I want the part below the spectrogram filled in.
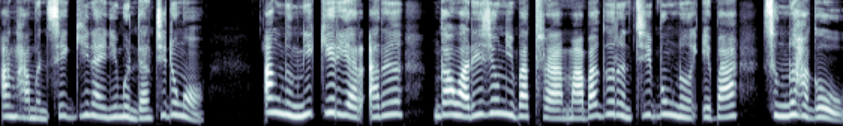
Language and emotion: Bodo, fearful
